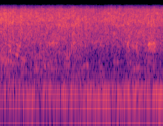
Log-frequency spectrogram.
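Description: Studio tour tram in motion: a steady, loud low rumble with a hiss above it.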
